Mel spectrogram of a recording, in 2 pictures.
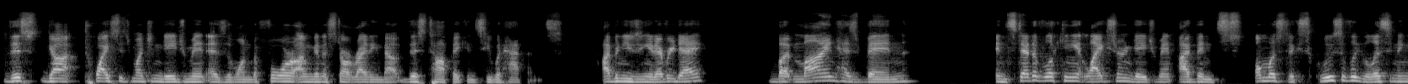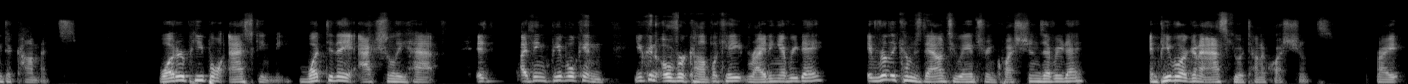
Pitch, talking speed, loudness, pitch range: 130 Hz, 185 wpm, -24 LUFS, 120-155 Hz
